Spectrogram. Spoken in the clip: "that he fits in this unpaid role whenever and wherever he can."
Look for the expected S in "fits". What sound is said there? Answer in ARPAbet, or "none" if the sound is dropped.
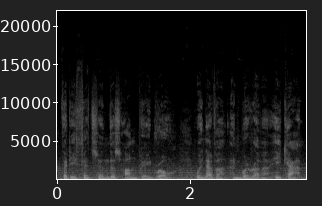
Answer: S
